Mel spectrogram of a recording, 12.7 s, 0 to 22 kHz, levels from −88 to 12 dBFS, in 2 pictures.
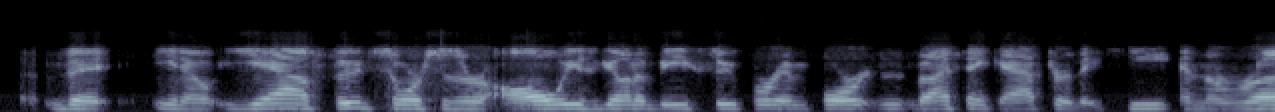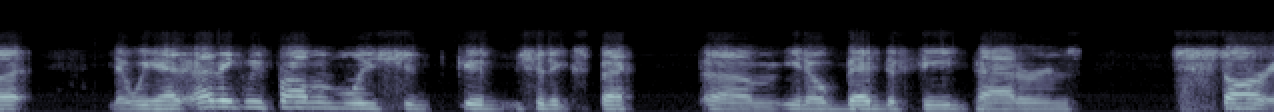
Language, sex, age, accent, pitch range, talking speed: English, male, 30-49, American, 130-155 Hz, 195 wpm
